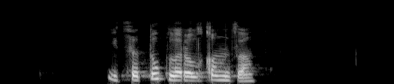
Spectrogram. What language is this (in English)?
Abkhazian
